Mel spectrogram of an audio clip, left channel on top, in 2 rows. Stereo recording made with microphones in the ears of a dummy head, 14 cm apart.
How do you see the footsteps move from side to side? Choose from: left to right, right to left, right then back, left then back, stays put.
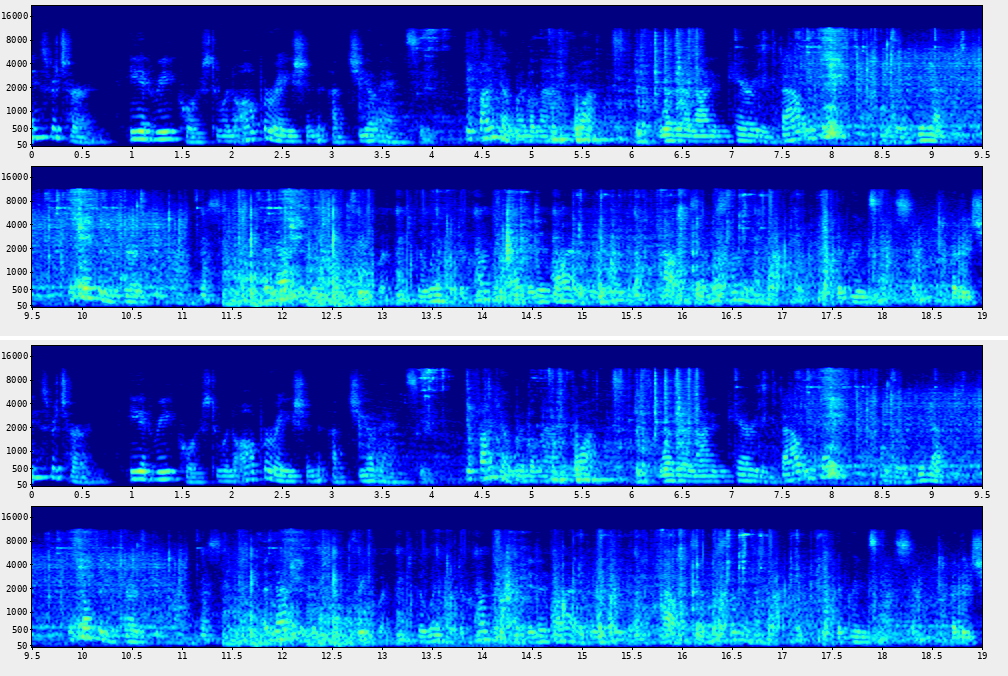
right then back.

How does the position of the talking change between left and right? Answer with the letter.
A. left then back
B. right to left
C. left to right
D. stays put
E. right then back
D.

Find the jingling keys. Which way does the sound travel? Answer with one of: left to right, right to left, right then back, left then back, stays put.
left then back.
